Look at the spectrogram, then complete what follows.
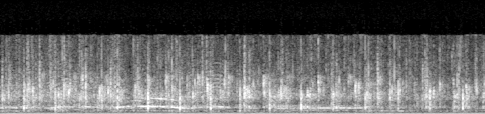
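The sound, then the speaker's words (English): A church audience applauds steadily as people walk down to the front to pray, a dense wash of many hands clapping together at moderate volume, with a low hum and faint voices mixed into the background. “Would you give them a hand clap as they come, church?”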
